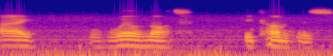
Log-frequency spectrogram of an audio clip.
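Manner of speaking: low, slow, grim voice.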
